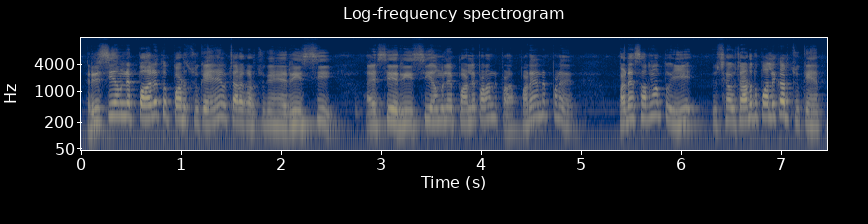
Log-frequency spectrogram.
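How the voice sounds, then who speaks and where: This is a Hindi grammar teacher working through a chart for exam students. The voice sits at a middle pitch and keeps circling back, posing a question and answering it right away. It calls the listeners friends and draws out vowels slowly to show how they sound. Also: a bit bright. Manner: repetitive, asks and answers own questions, addresses listeners as friends; stretches out vowel sounds to demonstrate them. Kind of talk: exam-prep lesson explaining a chart.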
